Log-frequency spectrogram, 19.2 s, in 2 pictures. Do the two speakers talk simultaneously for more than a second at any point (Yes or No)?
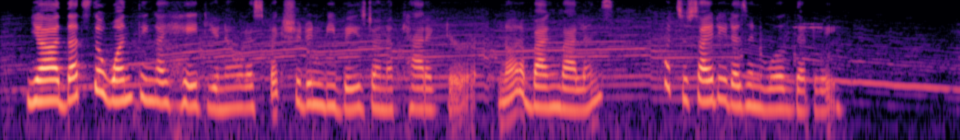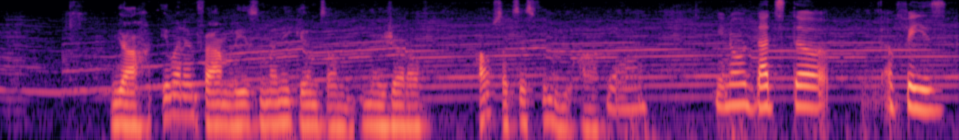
No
